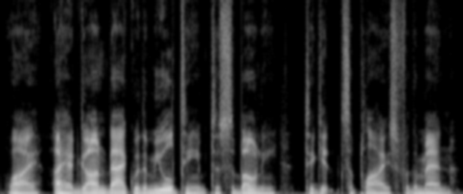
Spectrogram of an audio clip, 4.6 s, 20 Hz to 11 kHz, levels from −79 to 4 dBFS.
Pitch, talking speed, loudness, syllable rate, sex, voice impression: 110 Hz, 220 wpm, -19 LUFS, 4.9 syllables/s, male, masculine, adult-like, thick, tensed, powerful, slightly hard, cool, intellectual, calm, mature, wild, lively, slightly strict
